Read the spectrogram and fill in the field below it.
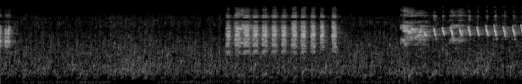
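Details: Harsh masteran songbird phrases for tutoring cage birds: quiet at first, then two dense buzzy bursts of rapid even pulses, each lasting about a second, the second thinner and higher.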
